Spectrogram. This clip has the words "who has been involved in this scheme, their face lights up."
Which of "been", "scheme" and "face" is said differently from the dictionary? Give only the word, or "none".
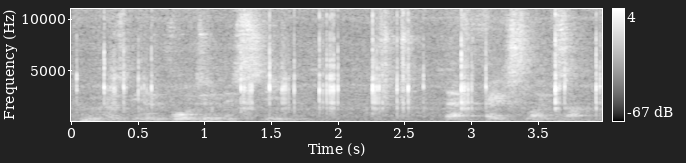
scheme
